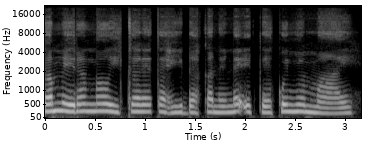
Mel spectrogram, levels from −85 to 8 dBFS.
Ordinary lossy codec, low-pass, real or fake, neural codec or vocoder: none; none; fake; codec, 44.1 kHz, 2.6 kbps, SNAC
